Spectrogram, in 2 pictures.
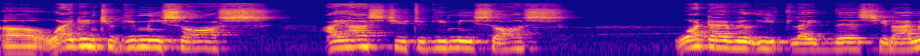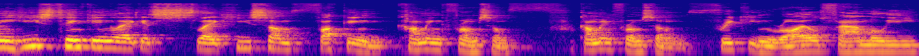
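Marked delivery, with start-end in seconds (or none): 0.3-6.6 high, furious, raging screaming. Retelling an airport scene where a tourist screamed at staff: imitating a man screaming. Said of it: "he started screaming at the".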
